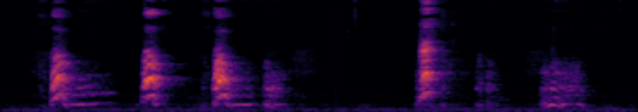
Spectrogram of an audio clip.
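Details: Biewer terrier puppies giving short, high yapping barks, six bursts in about six seconds with uneven gaps between them, in a quiet small room.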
